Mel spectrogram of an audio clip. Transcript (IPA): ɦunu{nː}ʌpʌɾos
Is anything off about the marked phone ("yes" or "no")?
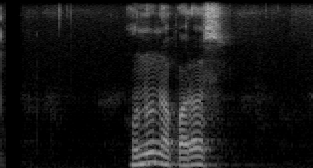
yes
